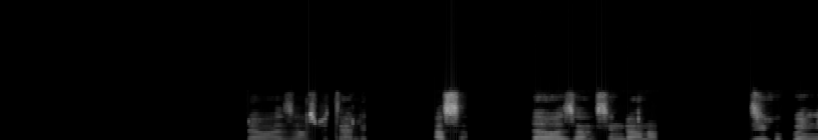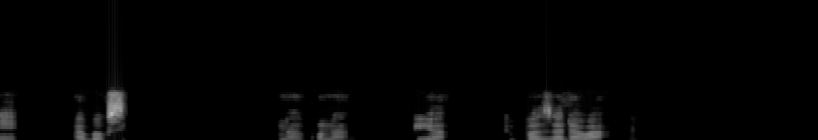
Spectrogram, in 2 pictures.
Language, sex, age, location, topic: Swahili, male, 36-49, Wajir, health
